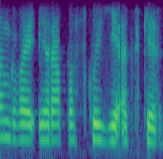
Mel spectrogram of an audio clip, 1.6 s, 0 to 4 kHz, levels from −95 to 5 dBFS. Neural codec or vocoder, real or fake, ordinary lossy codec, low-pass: none; real; Opus, 24 kbps; 3.6 kHz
